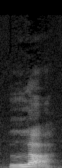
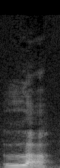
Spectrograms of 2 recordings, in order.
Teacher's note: an L that happens in the front of your mouth not a dark L which is further back L you can literally see my tongue making that sound L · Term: bright L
